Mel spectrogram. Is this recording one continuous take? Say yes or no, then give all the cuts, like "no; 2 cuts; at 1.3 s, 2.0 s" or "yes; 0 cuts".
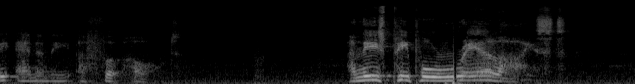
yes; 0 cuts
